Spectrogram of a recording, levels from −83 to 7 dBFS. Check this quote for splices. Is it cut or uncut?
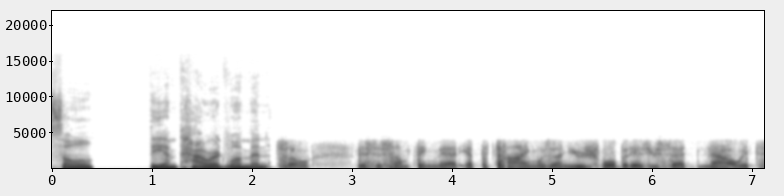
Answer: cut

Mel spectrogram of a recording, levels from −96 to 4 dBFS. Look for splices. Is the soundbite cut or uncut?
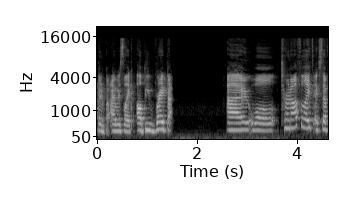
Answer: cut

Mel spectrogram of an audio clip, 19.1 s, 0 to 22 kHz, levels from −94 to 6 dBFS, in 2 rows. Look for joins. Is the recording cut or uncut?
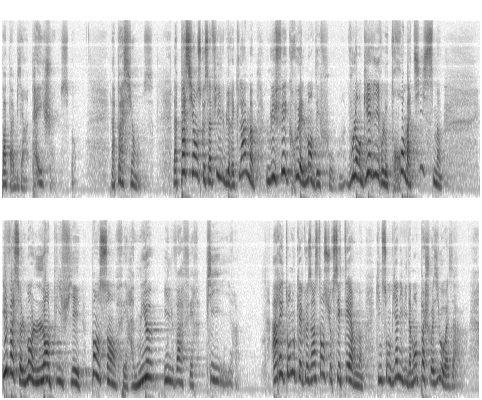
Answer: uncut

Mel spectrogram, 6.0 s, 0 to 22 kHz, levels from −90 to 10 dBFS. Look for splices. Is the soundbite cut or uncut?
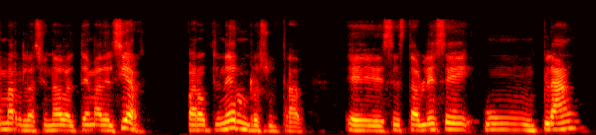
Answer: cut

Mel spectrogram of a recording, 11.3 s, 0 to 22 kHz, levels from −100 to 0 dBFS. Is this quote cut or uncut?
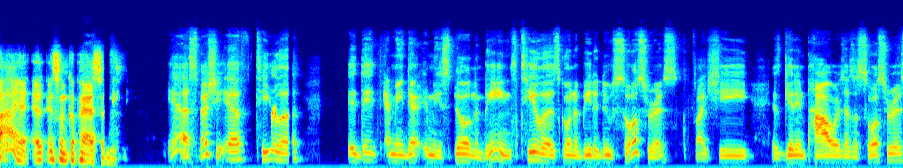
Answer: cut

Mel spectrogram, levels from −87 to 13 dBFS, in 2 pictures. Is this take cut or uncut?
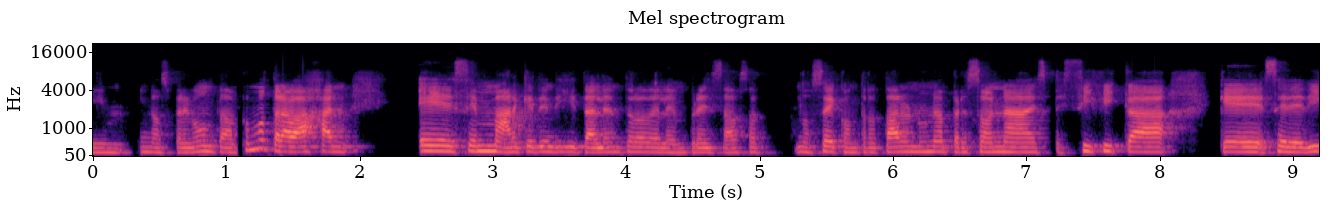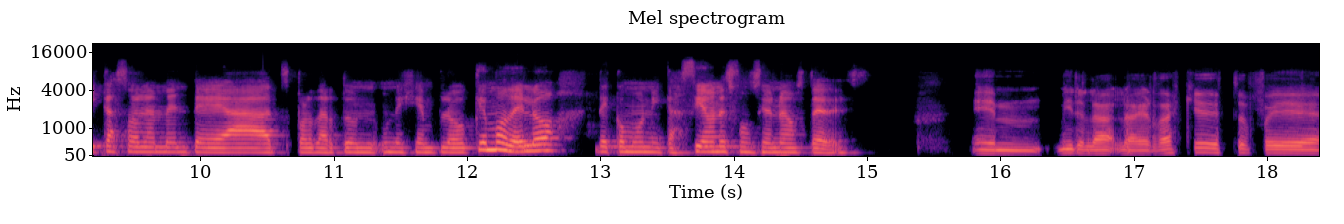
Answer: cut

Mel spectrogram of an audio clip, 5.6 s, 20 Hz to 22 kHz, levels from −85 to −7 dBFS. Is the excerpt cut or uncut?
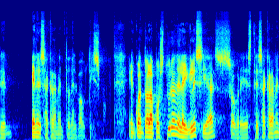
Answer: uncut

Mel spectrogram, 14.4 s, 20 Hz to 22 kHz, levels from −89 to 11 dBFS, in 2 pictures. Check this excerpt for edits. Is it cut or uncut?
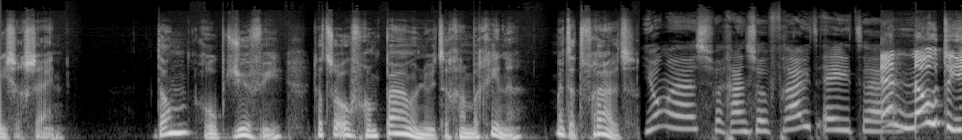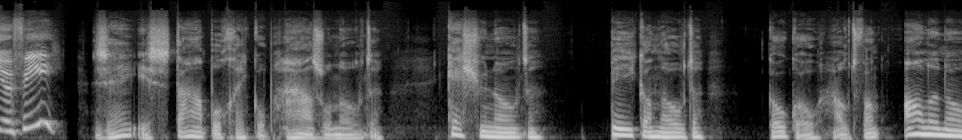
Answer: cut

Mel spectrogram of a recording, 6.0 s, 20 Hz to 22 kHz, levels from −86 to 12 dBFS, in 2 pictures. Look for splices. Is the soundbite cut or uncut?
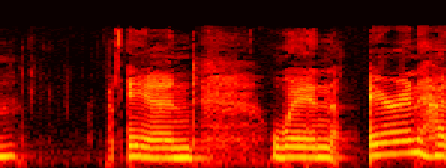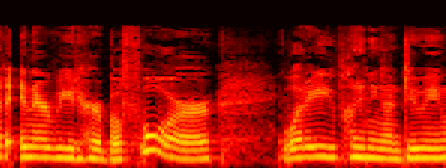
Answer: cut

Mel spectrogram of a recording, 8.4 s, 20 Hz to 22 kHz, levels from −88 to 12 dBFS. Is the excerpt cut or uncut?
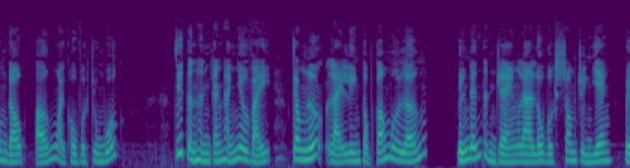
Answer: cut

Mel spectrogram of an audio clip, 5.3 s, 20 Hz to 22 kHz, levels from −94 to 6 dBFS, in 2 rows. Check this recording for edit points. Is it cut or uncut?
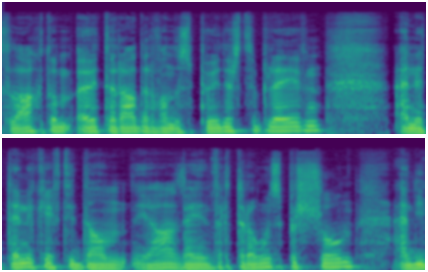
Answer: cut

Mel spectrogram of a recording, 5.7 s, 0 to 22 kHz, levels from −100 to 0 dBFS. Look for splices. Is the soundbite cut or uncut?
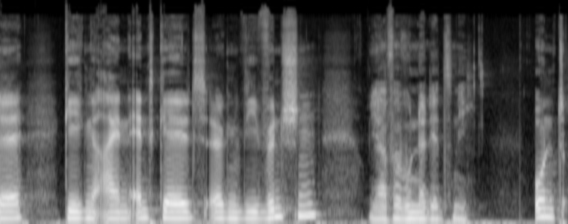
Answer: cut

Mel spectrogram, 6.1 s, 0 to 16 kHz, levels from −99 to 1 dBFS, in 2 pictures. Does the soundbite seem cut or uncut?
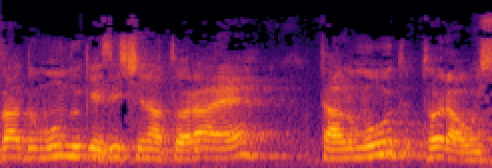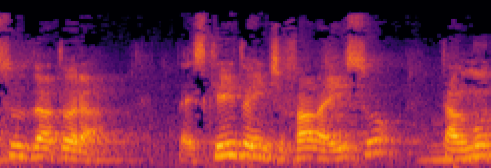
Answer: uncut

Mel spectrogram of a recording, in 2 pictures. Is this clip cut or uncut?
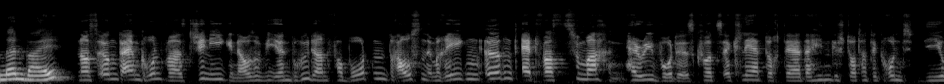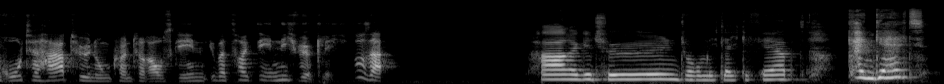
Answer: uncut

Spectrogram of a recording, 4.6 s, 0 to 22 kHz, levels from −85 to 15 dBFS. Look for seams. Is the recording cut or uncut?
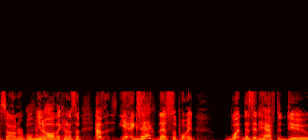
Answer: cut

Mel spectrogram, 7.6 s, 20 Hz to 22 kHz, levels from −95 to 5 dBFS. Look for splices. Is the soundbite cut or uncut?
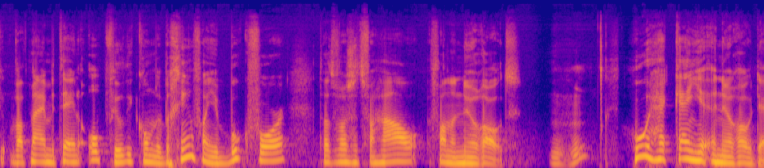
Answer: cut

